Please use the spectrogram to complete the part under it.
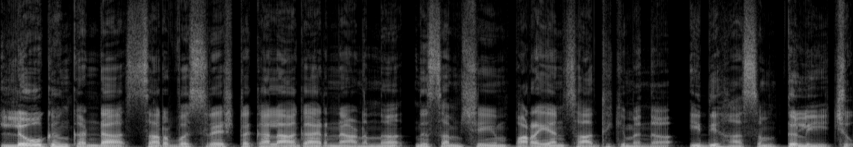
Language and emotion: Malayalam, neutral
